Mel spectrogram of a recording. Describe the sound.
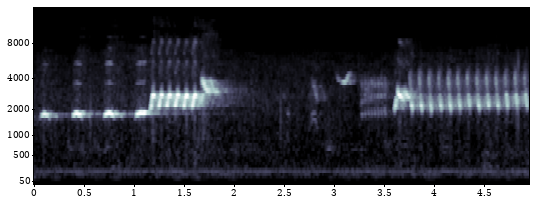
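A nightingale sings clear whistled notes, then rapid repeated trills. After a short pause, another run of trilled notes follows, all over a low, steady hum.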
